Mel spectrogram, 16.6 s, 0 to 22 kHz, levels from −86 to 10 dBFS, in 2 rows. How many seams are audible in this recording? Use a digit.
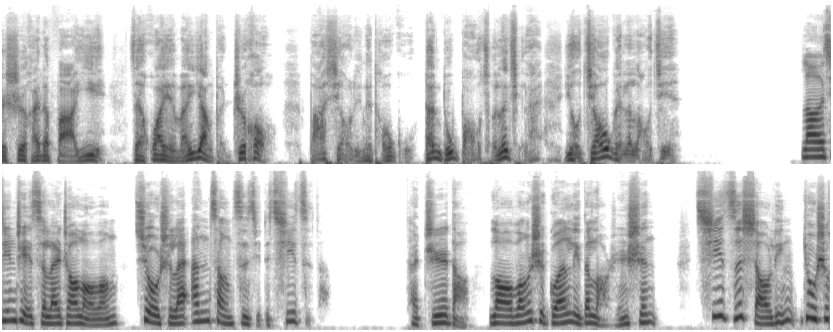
0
